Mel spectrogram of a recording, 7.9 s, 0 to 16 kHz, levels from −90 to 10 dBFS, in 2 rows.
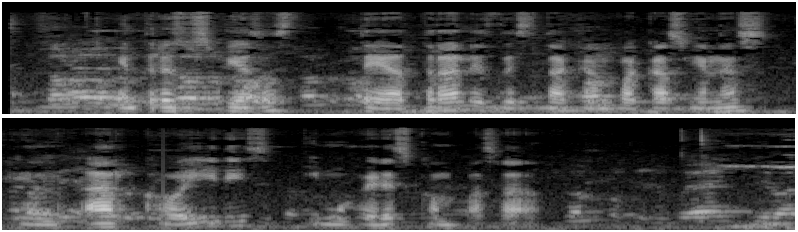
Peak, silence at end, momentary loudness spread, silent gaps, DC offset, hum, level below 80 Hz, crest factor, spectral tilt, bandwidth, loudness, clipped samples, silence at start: -4 dBFS; 0 s; 14 LU; none; under 0.1%; none; -50 dBFS; 22 dB; -4.5 dB/octave; 11.5 kHz; -24 LUFS; under 0.1%; 0.05 s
